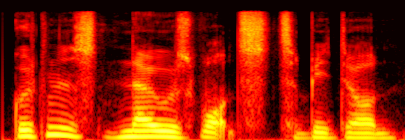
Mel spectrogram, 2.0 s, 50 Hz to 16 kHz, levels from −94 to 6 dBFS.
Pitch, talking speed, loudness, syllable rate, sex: 135 Hz, 180 wpm, -15 LUFS, 3.7 syllables/s, male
